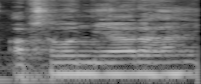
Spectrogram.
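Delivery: normal talking voice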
